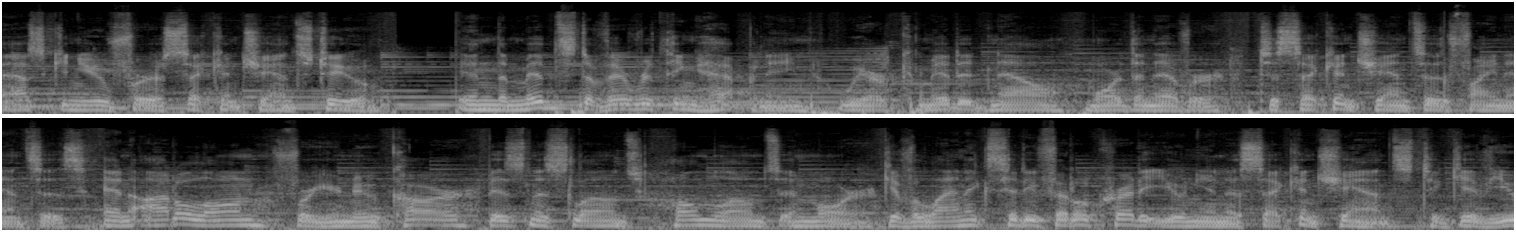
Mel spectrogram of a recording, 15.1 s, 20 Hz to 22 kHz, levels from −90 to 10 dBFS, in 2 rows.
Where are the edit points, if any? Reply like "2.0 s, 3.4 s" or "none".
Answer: 7.3 s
